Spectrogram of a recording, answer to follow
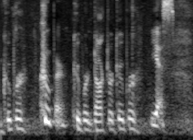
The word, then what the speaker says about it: Kuper: doc how do you say your last name cooper cooper cooper Dr Cooper yes thank you for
